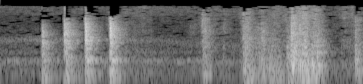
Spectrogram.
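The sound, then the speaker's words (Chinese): Four sharp knocks rap in quick succession on the wooden door of an inn in Bethlehem at nightfall, followed by a few duller thumps and a rattling shuffle as the door is handled. No one speaks. “于是若瑟来到一家客栈门口，敲敲门。”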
